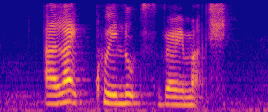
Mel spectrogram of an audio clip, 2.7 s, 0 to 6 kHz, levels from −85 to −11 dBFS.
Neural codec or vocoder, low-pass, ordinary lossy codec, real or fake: codec, 16 kHz, 2 kbps, X-Codec, HuBERT features, trained on general audio; 5.4 kHz; none; fake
